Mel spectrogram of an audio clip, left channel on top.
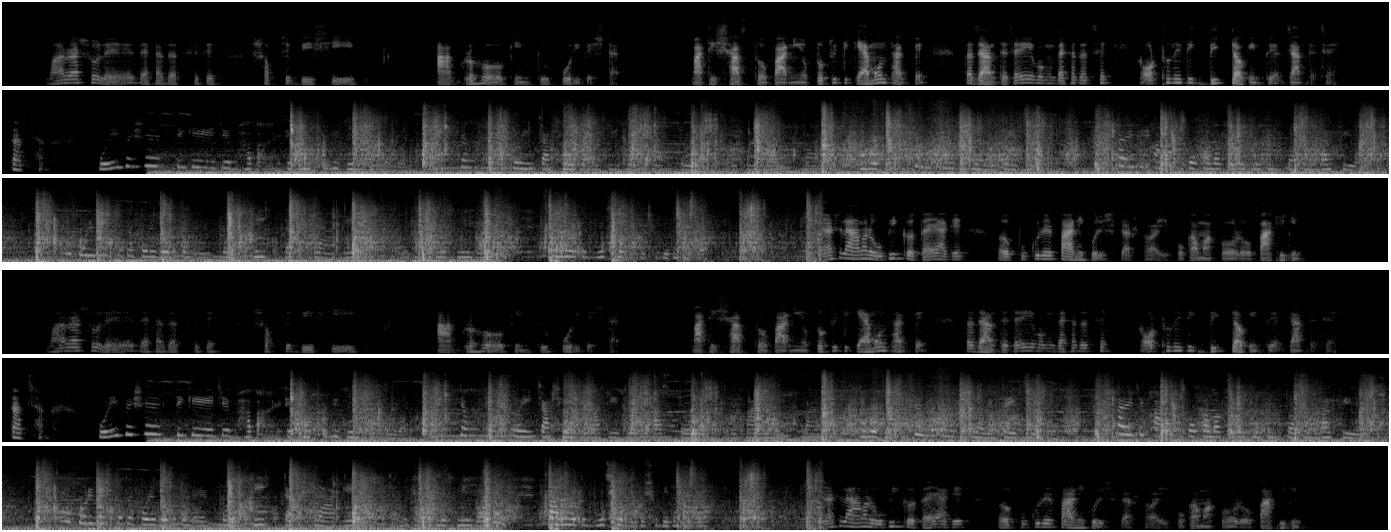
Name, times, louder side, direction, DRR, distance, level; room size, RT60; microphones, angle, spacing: voice 1, 0.4-1.8 2.0-2.1 2.5-3.5 4.3-6.2 6.9-13.4 25.2-25.4 35.7-40.7, left 5 dB, 60° left, 0.6 m, -41 dB
voice 2, 14.0-14.6 14.8-18.0 18.4-24.5 25.0-27.8 28.3-34.8, right 3 dB, 50° right, 0.7 m, -38 dB
sound 1, 15.3-32.7, equal, 35° right, 1.4 m, -36 dB
sound 2, 16.7-36.0, left 1 dB, 10° left, 0.7 m, -33 dB
Female singing, 18.0-26.9 27.5-30.5 31.0-33.3, right 2 dB, 70° right, 1.4 m, -48 dB
3.5 x 2.9 x 2.9 m
head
